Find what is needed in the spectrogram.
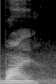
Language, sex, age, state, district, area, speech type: Hindi, female, 60+, Uttar Pradesh, Azamgarh, rural, read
